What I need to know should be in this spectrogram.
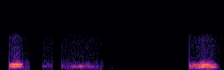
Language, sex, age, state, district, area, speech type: Assamese, male, 18-30, Assam, Lakhimpur, urban, conversation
